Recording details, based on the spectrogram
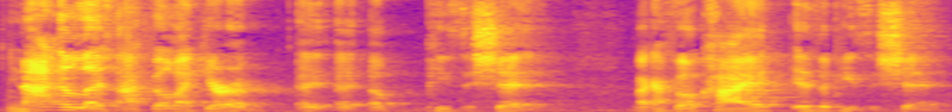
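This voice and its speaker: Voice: moderate pace, sharp tone. An online commentary host giving a blunt, opinionated, casual rant to viewers, swearing freely and repeating words for emphasis. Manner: blunt, profane, emphatic repetition. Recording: roomy echo, faint rumbling noise.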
